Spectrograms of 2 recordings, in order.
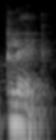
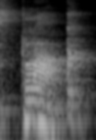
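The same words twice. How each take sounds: First: "clerk" said as a softer "klek"; mispronounced clerk. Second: "Clark" said as "klaahk"; long A. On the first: Teacher shows what not to say, short "klek". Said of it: "It's not clerk". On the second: Teacher corrects a common mistake, long-vowel "Clark". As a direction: hold an open "ah" in "Clark". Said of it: "it's a long ha". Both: Shown as a demonstration.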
